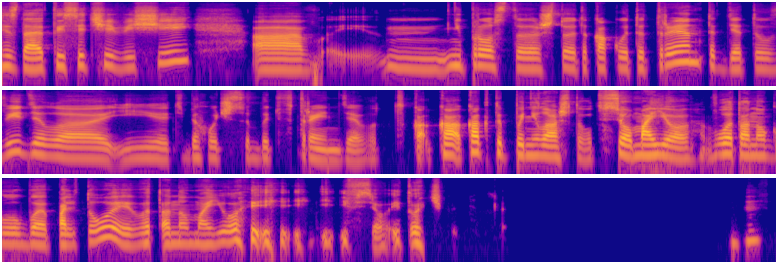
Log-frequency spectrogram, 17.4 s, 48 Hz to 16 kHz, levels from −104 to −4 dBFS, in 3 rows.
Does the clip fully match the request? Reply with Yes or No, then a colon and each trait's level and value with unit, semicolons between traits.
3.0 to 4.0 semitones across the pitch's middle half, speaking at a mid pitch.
Yes: average, 3.7 semitones; medium, 175 Hz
